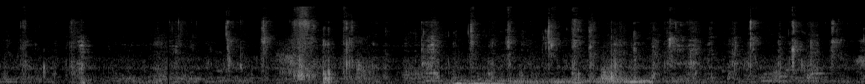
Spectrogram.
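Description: Close-miked eating sounds: a person chewing a mouthful of rice and curry with irregular wet smacks and clicks, along with fingers squishing and mixing the rice and curry on the plate.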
